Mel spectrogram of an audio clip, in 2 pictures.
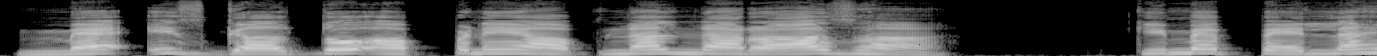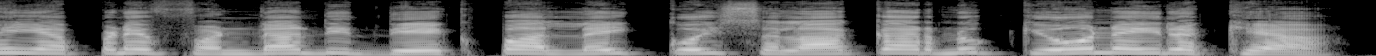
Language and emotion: Punjabi, angry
